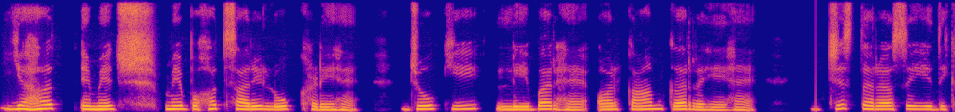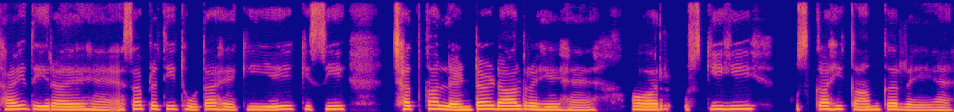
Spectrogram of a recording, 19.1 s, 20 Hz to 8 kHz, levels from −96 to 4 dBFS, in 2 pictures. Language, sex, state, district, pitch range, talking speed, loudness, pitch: Hindi, female, Uttarakhand, Uttarkashi, 210-240 Hz, 150 wpm, -16 LUFS, 225 Hz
